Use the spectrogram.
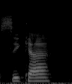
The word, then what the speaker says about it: Sika: Sika.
